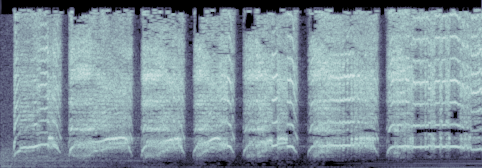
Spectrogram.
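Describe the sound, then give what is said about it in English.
A loud, harsh prey distress call repeats in seven raspy, squealing bursts, each a strained cry broken by brief gaps, used for calling coyotes. No one speaks. “But, you know, most hunters, I think, rely on that prey and distress sound.”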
